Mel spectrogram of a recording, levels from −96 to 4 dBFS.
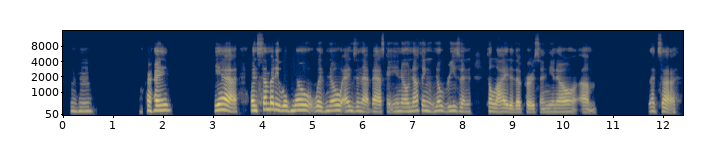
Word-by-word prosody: Mhm. 180 0 -8 1.1
Right. 220 +2 +5 0.9
Yeah, 235 -5 +7 0.3
and 215 -1 +5
somebody 260 -2 +4
with 210 -1 +2
no 225 +1 +3
with 195 -2 -2
no 210 +4 +1
eggs 195 0 -2
in 190 -1 -6
that - - -3
basket, 165 0 -2
you 175 +1 -8
know, 180 0 -3
nothing 195 -2 -3
no 205 +2 -2
reason 180 -3 -7 0.3
to 180 - -1
lie 160 -1 0
to 145 - -2
the 145 +1 0
person, 145 0 -6
you 155 0 -8
know. 155 +1 -2
Um 145 -1 -6 1.0
that's 180 -2 -9
a - - -1
185 Hz, 135 wpm, -21 LUFS, 160-210 Hz, 1.1 s, Yeah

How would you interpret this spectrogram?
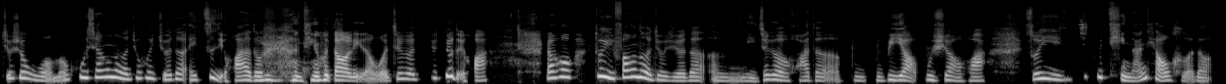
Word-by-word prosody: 就 335 - -2
是 300 - +1
我 215 -10 -1
们 180 +6 -2
互 320 +6 +3
相 330 +2 +3
呢 290 -7 +4
就 290 +4 -3
会 285 -2 0
觉 220 -3 -2
得， 245 +1 -1
哎， 205 -1 -5
自 300 +8 +1
己 - - -2
花 190 0 0
的 200 - +3
都 190 0 +3
是 210 - +4 0.3
挺 190 +1 +3
有 215 - +7
道 200 -1 +5
理 175 - 0
的， - - -3
我 - - -1
这 260 - -4
个 250 -2 0
就 230 - -18 0.2
就 385 - +7
得 - - -3
花， 185 0 -2 0.6
然 295 +1 +3
后 340 0 +4 0.2
对 375 -6 +8
方 330 +5 +3
呢， 300 -6 +6
就 205 -2 -2
觉 170 -2 -3
得， 180 -1 -4
嗯， 165 -1 -8
你 155 -2 -6
这 220 - -2
个 205 -5 0
花 180 +1 -8
的 185 -2 -9
不 180 -2 -10
不 180 - -8
必 205 +3 -2
要， 190 -4 0
不 215 - -2
需 195 +2 -5
要 185 -5 -4
花， 175 +2 -4 0.4
所 255 +2 0
以 225 -6 +1
这 360 - -14
个 330 - +2
挺 200 - -2
难 165 - -2
调 240 - 0
和 - - -9
的。 160 -3 -7
210 Hz, 300 characters per minute, -22 LUFS, 185-285 Hz, 0.6 s, 对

